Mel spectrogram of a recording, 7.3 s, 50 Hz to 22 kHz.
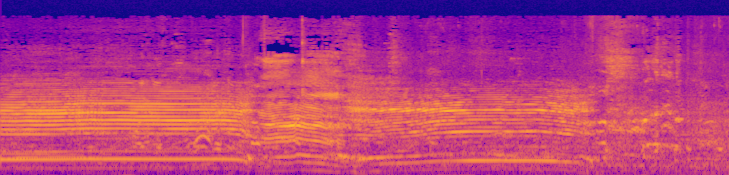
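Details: At Ambari cattle market in Dinajpur, 11 March 2024, early Ramadan, a Sahiwal bull calf gives a drawn-out moo lasting about seven seconds, steady at first, then wobbling and dipping before trailing off, with faint crowd murmur.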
